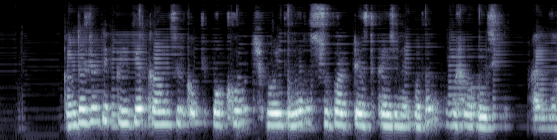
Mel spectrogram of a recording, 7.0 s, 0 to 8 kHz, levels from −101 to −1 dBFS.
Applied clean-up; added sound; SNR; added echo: neural mask model DeepFilterNet 3.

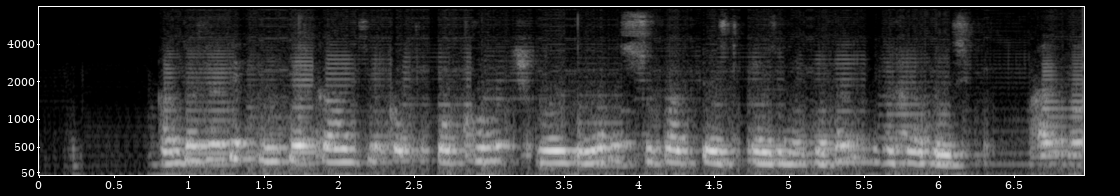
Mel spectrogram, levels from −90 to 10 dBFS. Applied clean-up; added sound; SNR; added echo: neural separator model SepFormer DNS4.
